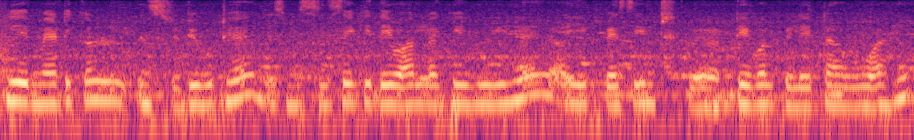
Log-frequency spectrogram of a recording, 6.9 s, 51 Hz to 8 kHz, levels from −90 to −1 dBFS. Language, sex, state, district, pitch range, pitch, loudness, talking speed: Hindi, female, Bihar, Katihar, 180-205 Hz, 190 Hz, -16 LUFS, 155 wpm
